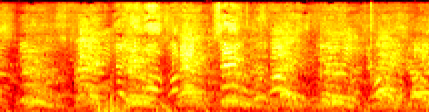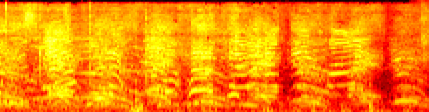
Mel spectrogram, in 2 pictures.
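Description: crowd, street protest crowd shouting

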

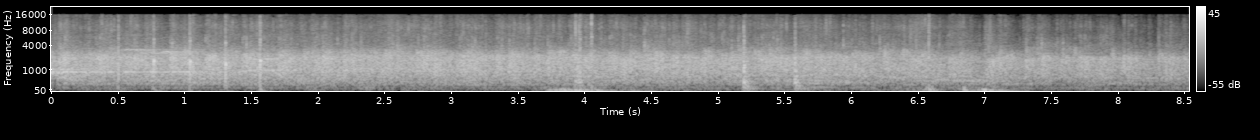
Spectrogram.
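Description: crowd, audience round of applause

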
